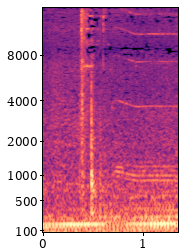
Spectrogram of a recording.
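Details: Honda Beat scooter after new fuel pump install: steady low electric hum with a brief click at key-on, normal priming; fuel pressure now 40+ versus 20 before, old fuel filter was very dirty.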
